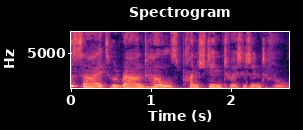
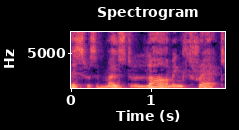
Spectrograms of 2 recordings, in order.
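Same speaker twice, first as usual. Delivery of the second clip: plain reading voice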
